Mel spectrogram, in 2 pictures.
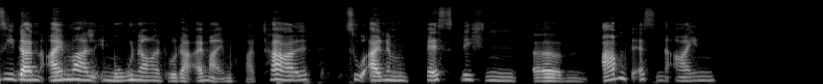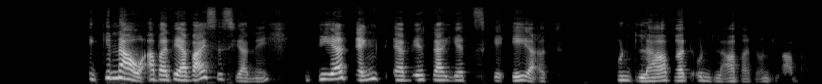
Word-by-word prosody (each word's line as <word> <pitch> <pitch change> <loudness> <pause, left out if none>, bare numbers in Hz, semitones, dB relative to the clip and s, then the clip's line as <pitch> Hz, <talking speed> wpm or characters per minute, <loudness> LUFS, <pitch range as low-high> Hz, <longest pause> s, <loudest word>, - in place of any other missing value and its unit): sie 245 -1 -5
dann 205 -3 +5
einmal 200 +1 +2
im 190 +2 -11
Monat 180 -1 -5
oder 155 0 -4
einmal 165 -6 -4
im 150 +2 -15
Quartal 200 +5 -1 0.3
zu 225 - -7
einem 190 -2 +1
festlichen, 190 -4 -7
ähm, 150 -4 -4
Abendessen 230 -9 -4
ein. 185 +3 -10 2.0
I 230 - -9
Genau, 300 -5 +8
aber 225 -2 +3
der 200 -4 +5
weiß 310 +7 +5
es 240 - -10
ja 155 -2 -6
nicht. 140 - -16 0.3
Der 250 +4 +5
denkt, 245 +7 +1
er 200 -1 -1
wird 215 0 -3
da 200 - +4
jetzt 195 0 -9
geehrt 175 +3 -5 0.5
und 195 -3 -7
labert 170 +2 0
und 175 -3 -11
labert 140 -3 -10
und 145 +2 -19
labert. - - -19
190 Hz, 130 wpm, -22 LUFS, 170-220 Hz, 2.0 s, Genau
